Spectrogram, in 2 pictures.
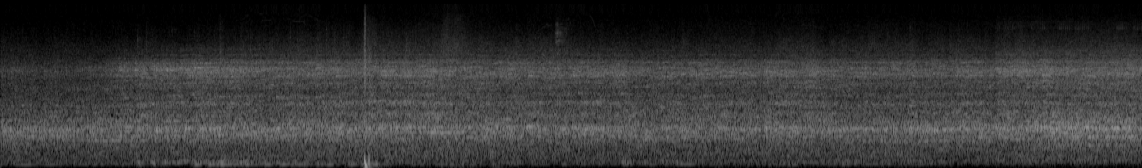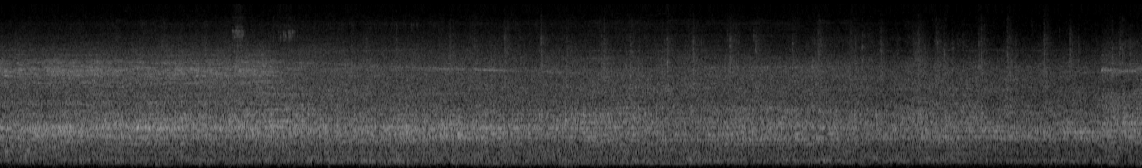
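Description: A model train on a shuttle track at the back of a Cheshire Lines layout runs steadily back and forth, giving a continuous low rolling rumble with faint clicks throughout, fairly consistent in loudness and without voices.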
